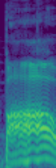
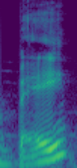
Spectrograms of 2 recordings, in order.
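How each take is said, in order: First: The vowel is an open "ah" sound. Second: The vowel is an "ay" sound. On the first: "Is it ba or bay?" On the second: "Is it ba or bay?"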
